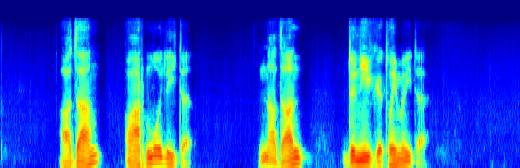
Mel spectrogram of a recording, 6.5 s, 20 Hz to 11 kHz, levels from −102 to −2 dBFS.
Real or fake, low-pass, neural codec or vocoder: fake; 7.2 kHz; codec, 16 kHz, 1 kbps, X-Codec, HuBERT features, trained on LibriSpeech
